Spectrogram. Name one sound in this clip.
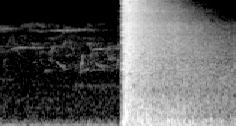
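A rifle fires a single loud shot outdoors.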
